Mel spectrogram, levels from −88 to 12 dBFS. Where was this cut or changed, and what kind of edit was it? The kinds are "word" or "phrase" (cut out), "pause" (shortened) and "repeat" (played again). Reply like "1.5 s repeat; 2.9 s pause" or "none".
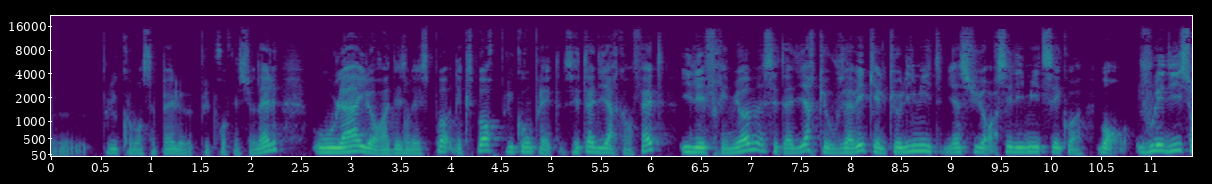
3.5 s word; 6.2 s pause; 9.4 s word; 10.4 s pause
